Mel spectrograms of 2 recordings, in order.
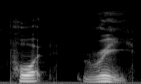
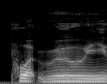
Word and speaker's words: Port Ruighe: been around for a while um the talisker port re if you look at the label though it looks like it's Port rui or Port rug um but it's pronounced Port R and I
